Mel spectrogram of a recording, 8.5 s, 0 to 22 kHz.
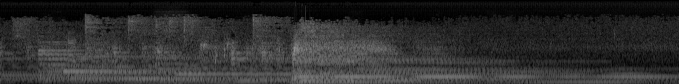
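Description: A band's studio demo recording, made at Great Northern Studios in Boston on July 13, 1976, plays steadily, with full sustained guitar and keyboard chords, a driving beat, and a bright cymbal crash partway through; loud, with no talking.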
